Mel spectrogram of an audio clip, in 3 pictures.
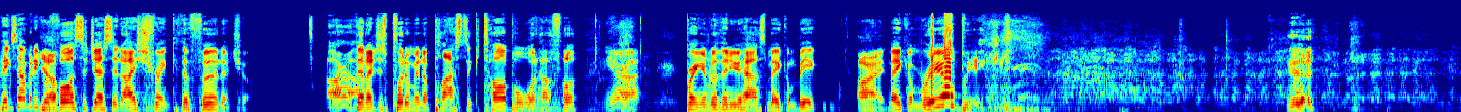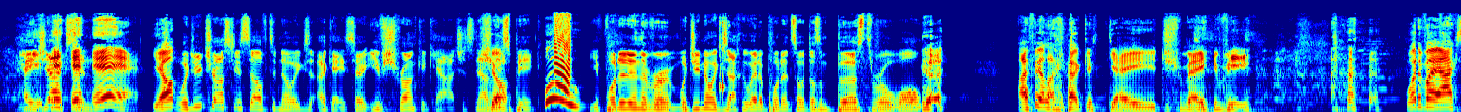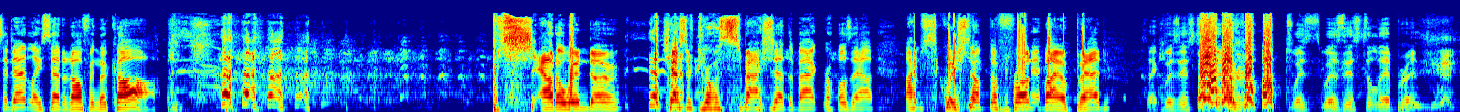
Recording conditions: busy venue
